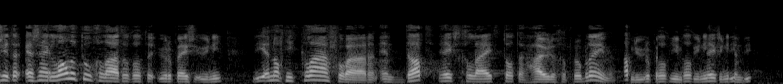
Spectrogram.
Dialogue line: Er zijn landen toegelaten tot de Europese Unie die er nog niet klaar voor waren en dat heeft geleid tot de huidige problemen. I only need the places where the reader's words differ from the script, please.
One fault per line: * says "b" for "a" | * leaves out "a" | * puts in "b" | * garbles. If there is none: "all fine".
* garbles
